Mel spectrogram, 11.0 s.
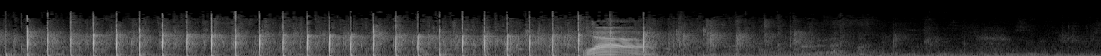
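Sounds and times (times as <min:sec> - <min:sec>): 
rhythmic clapping: 0:00.0 - 0:08.3
speech: 0:05.8 - 0:06.7.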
